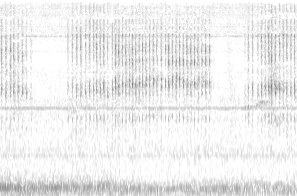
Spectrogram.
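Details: Eurasian tree sparrow chirping without a break, made as a tutoring track for songbirds: bursts of quick metallic chirps separated by brief pauses, over a low steady background hum.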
